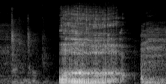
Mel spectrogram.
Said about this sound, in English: Oh, excuse me. I beg your pardon. Did I belch? Did I let out a bit of air out of my That wasn't from my digestive system. That was wind coming directly out of my soul.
